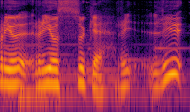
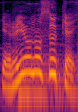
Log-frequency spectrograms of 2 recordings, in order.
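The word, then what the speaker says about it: Ryunosuke: We are Ryosuke. Hold on, how the fuck do I pronounce that? Ryonosuke.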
